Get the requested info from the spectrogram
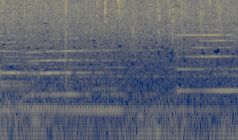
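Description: Steady rain falling, with a few soft held music notes beneath it that fade out partway through.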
